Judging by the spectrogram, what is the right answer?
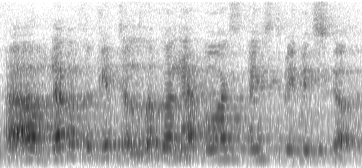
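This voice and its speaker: An actor playing a protective grandfather on a theater stage, gruff and guarded, heard from a distant mic. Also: sits high, moderate pace, a bit bright, slight background noise. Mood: tender. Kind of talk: live stage drama. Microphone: distant room mic. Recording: echoey hall from far off.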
